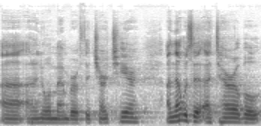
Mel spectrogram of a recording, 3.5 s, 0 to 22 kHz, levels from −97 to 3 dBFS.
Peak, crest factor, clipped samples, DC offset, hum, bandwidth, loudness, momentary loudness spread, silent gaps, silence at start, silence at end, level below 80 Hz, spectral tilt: -10 dBFS; 20 dB; under 0.1%; under 0.1%; none; 18.5 kHz; -29 LUFS; 7 LU; none; 0 s; 0 s; -72 dBFS; -4.5 dB/octave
